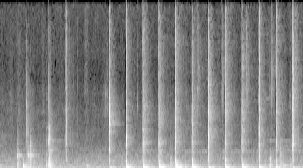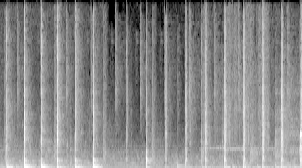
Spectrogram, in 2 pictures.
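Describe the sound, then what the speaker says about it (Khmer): Garlic and pepper pounded in a mortar with a pestle, a steady run of about thirty sharp, close knocks at an even rhythm, with a short pause partway through before the pounding resumes. "ឡូវយើងដាក់ខ្ទឹម សម្រេចគឺយើងដាក់បុកចូលគ្នាបងប្អូនចា"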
